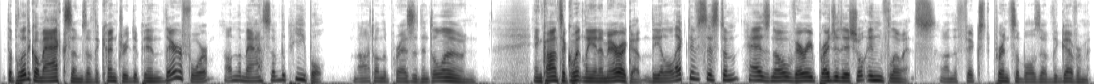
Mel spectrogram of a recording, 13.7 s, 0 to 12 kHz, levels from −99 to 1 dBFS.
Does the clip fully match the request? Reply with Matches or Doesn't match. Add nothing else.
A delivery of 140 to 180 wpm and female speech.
Doesn't match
